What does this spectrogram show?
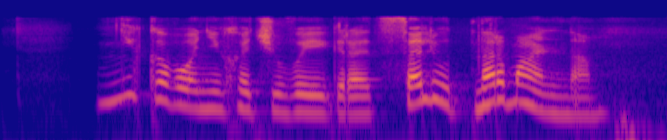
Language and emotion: Russian, positive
